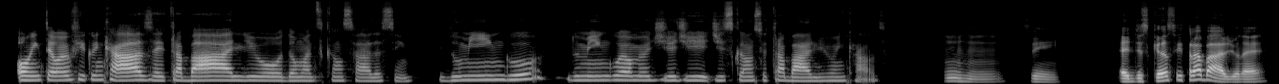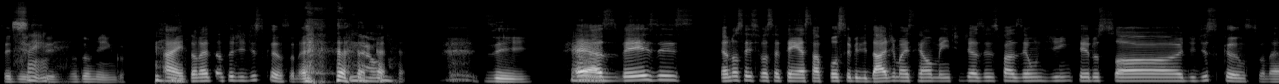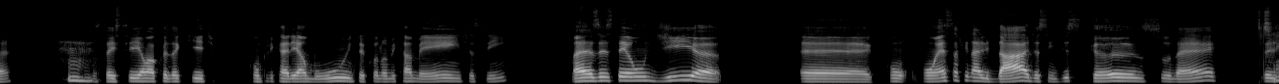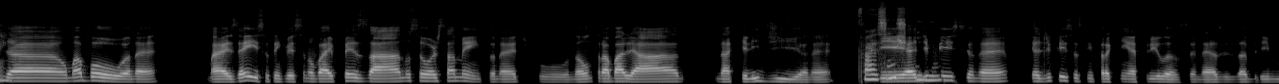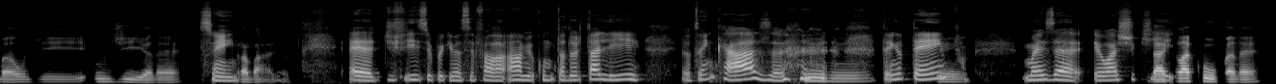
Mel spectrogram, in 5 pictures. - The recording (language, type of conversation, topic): Portuguese, advice, Como posso manter uma vida social ativa sem sacrificar o meu tempo pessoal?
- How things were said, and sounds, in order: chuckle; chuckle; laugh; tapping; other background noise; chuckle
